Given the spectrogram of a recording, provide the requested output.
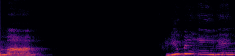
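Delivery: high, loud, drawn-out question; re-enacted insistent daughter; pressing mom.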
